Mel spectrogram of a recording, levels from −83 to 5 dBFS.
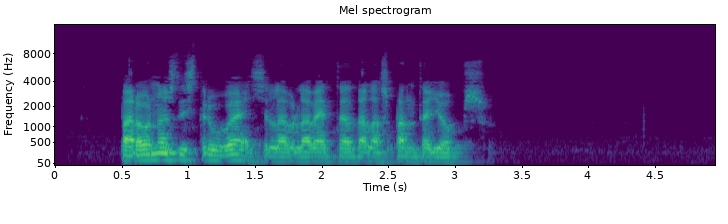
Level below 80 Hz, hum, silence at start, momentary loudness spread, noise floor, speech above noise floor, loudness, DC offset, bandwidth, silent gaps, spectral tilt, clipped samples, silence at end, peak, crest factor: -54 dBFS; none; 0.5 s; 8 LU; -72 dBFS; 50 dB; -22 LUFS; under 0.1%; 7.8 kHz; none; -6.5 dB/octave; under 0.1%; 1.75 s; -4 dBFS; 20 dB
